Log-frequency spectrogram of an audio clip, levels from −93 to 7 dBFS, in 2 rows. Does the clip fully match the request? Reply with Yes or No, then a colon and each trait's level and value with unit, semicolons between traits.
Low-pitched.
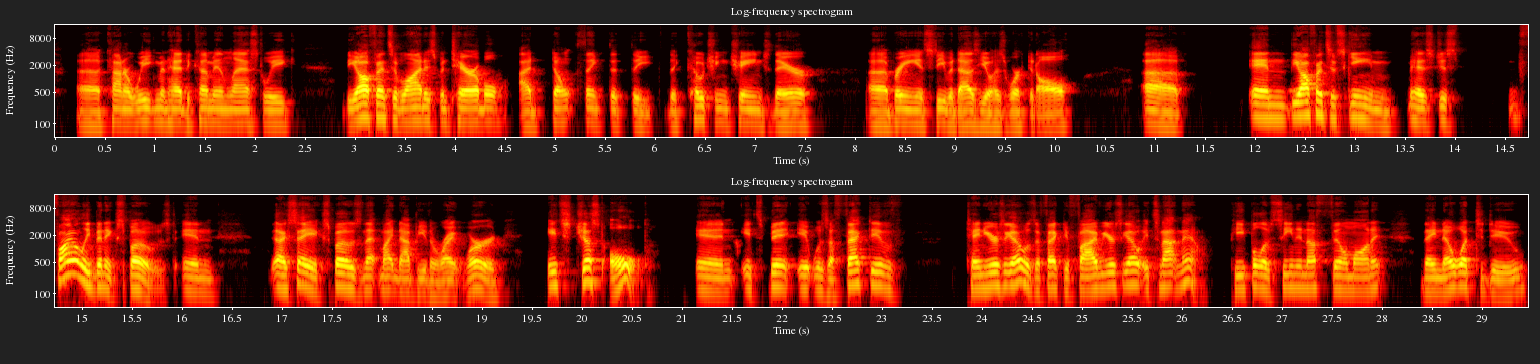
Yes: low, 120 Hz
